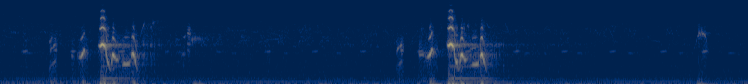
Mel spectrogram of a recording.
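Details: Black-headed Oriole, a brilliant yellow woodland and forest bird, greeting the day at dawn from atop a white-thorn acacia in the bushveld: two rich, liquid whistled phrases about three and a half seconds apart, each a quick tumble of mellow notes, then a faint single note.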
